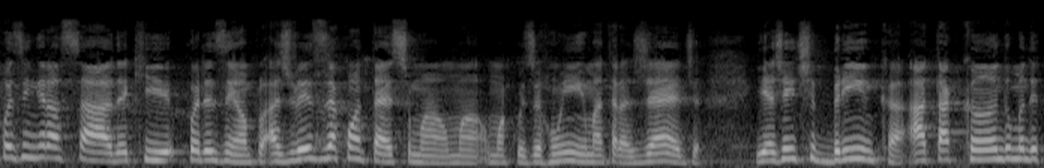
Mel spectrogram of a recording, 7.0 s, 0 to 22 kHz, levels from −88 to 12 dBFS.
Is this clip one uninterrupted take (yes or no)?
yes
